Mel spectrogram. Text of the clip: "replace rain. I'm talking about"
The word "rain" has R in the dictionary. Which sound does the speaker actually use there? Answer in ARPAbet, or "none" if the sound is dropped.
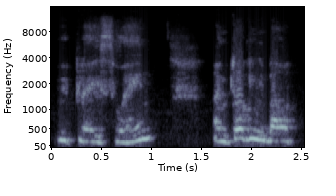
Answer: W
